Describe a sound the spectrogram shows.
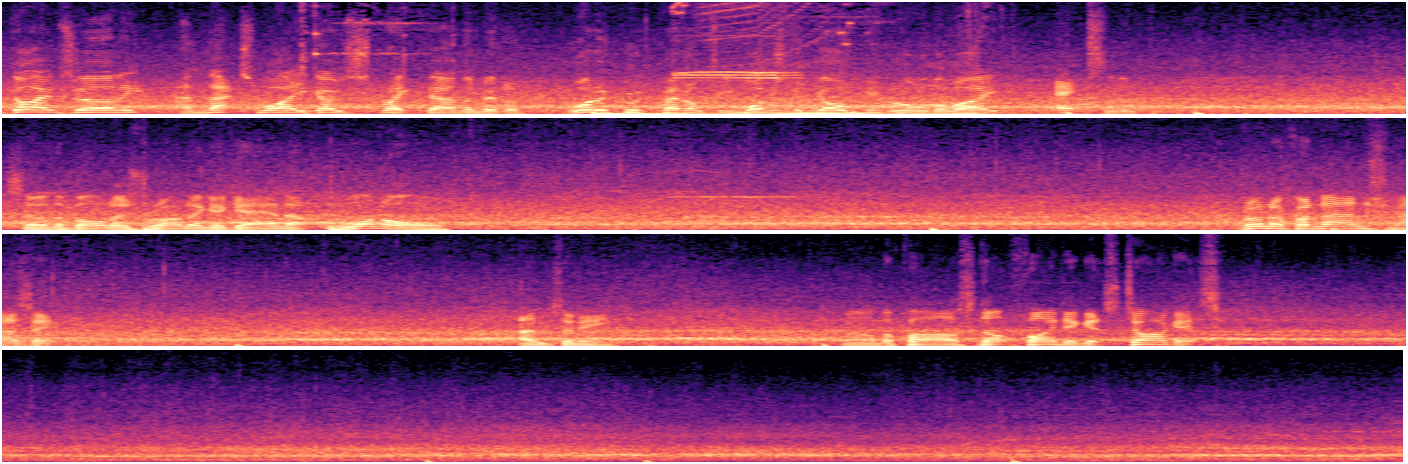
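A large stadium crowd roars and murmurs steadily throughout.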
